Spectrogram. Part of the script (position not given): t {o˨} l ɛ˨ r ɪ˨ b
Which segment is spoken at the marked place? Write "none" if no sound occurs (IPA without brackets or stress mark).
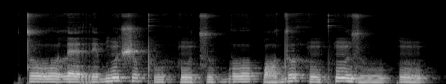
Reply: oː˨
